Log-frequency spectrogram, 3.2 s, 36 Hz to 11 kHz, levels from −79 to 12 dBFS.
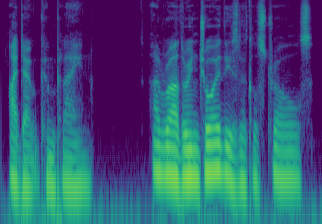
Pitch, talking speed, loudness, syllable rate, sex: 110 Hz, 165 wpm, -16 LUFS, 5.8 syllables/s, male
